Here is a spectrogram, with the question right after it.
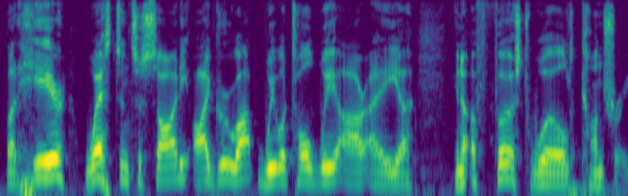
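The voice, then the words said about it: Australian accent. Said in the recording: “I live in Australia. If you're listening from overseas, you probably gather that from the accent.”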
